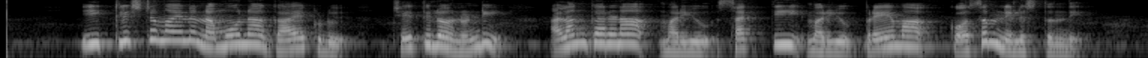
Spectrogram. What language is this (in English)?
Telugu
